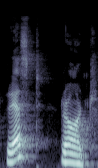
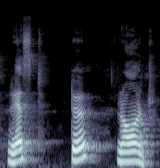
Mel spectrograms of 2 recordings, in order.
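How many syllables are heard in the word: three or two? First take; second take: two; three. First: The word is said with two syllables. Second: The word is said with three syllables. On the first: "we have to eliminate the second syllable word and we will pronounce it as restaurant" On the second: "It is comprising of three syllables"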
